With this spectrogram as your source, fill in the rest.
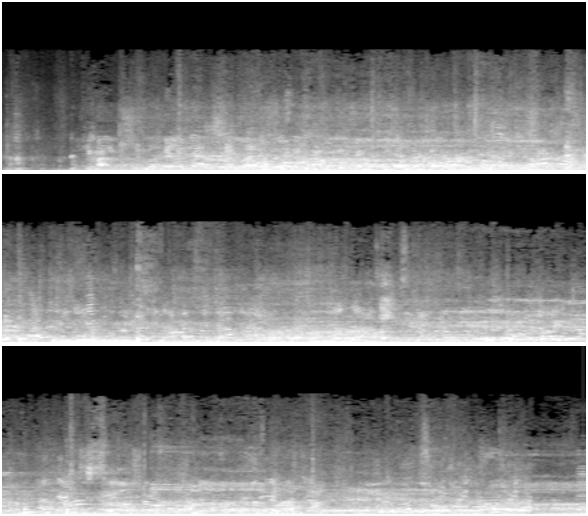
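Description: A crowd of adults chatters indoors.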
